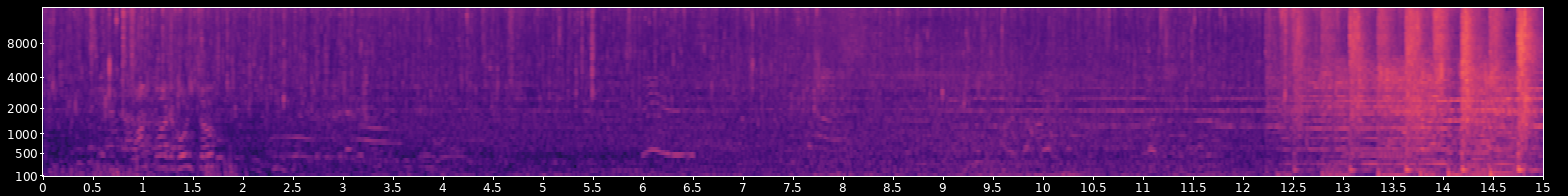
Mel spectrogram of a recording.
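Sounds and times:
fountain water pouring into basin: 0:00.0 - 0:15.0.

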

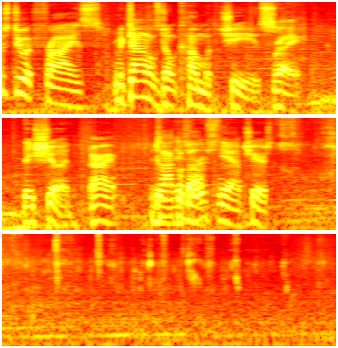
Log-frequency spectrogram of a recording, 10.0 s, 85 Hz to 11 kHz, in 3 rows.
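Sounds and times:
people chewing crunchy fries: 0:06.0 - 0:10.0.

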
